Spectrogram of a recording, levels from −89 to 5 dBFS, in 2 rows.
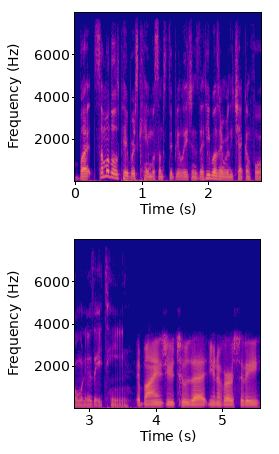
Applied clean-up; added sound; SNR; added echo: none; none; none; none.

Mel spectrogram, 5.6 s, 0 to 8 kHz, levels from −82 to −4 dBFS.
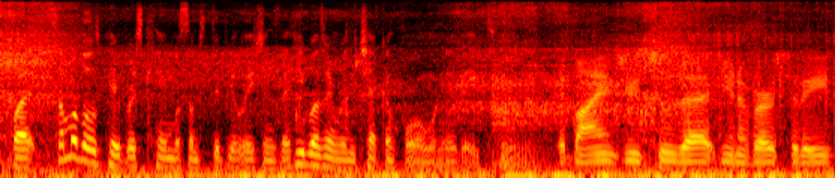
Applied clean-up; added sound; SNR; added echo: none; Hiss; 3 dB; none.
